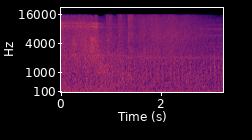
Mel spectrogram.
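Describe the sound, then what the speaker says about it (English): A helicopter in the video game Crysis roars loudly and continuously, its dense rotor and engine noise filling the scene without any talk. "Incoming chopper!"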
